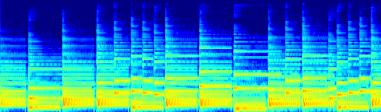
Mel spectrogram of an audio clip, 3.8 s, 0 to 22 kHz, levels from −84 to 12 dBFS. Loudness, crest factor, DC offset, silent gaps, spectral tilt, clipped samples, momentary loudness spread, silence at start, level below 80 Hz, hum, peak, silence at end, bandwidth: -19 LUFS; 14 dB; under 0.1%; none; -7 dB/octave; under 0.1%; 2 LU; 0 s; -48 dBFS; none; -4 dBFS; 0 s; 13 kHz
